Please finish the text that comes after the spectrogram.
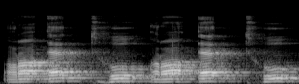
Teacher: റാ പൂർണ്ണമായ തഫ്ഖീം ചെയ്യേണ്ട അവസ്ഥയാണ് മഫ്തൂഹായതുകൊണ്ട്. തടിപ്പിച്ച് റാഇനെ ഉച്ചരിക്കുക.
